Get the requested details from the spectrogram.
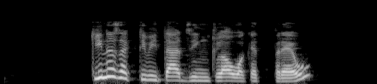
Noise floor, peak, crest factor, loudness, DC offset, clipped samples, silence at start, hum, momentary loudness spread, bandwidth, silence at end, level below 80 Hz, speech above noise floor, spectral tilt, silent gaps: -83 dBFS; -2 dBFS; 16 dB; -17 LUFS; under 0.1%; under 0.1%; 0.9 s; none; 8 LU; 7.8 kHz; 0.7 s; -62 dBFS; 67 dB; -6.5 dB/octave; none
